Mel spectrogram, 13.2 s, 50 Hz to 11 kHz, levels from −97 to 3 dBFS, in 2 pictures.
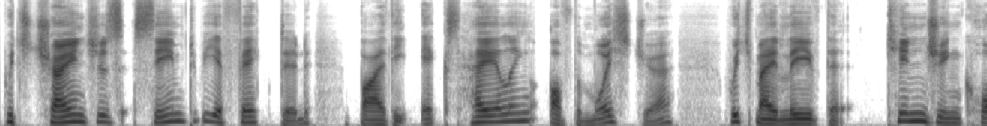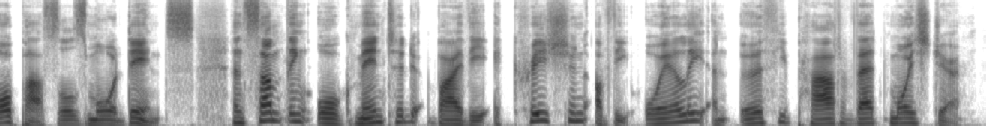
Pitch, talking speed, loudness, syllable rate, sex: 135 Hz, 160 wpm, -23 LUFS, 5.0 syllables/s, male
